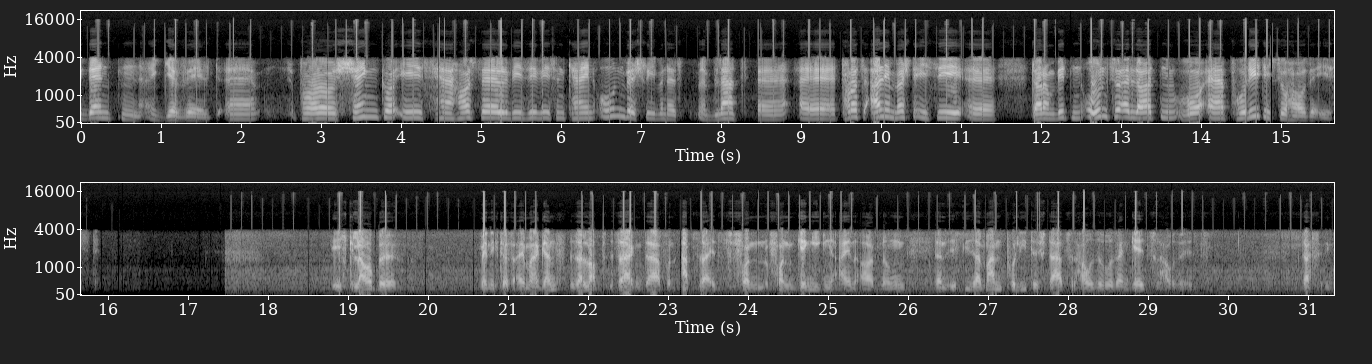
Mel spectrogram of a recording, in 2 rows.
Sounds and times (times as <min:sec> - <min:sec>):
Speech: 0:00.0 - 0:15.9, 0:18.8 - 0:19.7, 0:20.7 - 0:29.8, 0:30.9 - 0:31.3.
